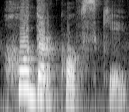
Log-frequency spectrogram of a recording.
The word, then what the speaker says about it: Khodorkovsky: long as as Khodorkovsky but in Russian is holder coughs key okay therefore you can easily go to the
